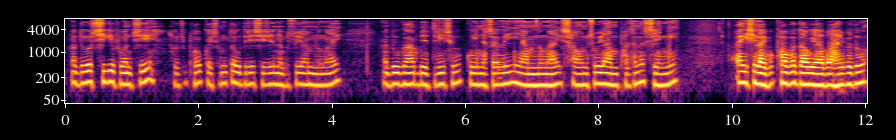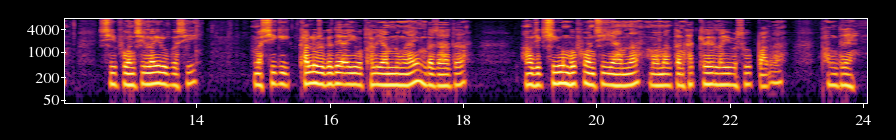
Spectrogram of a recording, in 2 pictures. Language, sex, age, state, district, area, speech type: Manipuri, male, 30-45, Manipur, Kakching, rural, spontaneous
